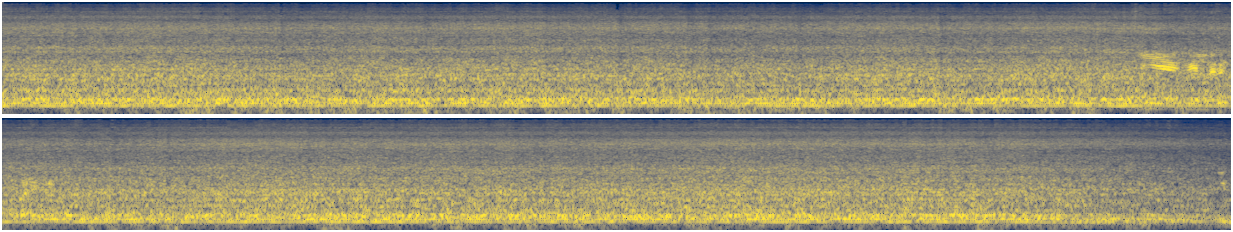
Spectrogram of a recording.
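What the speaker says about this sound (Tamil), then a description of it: "இப்போ ஆஃப் பண்ணால் கூட இந்த ரேடியேட்டர் ஃபேன் ஆஃப் ஆகிறதுக்கு கொஞ்சம் டைம் எடுத்துக்குது." A Volkswagen Polo's radiator fan keeps running after the ignition is switched off, giving a loud, steady whirring drone that holds unchanged for about twelve seconds.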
